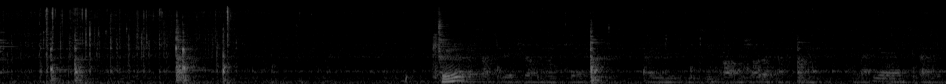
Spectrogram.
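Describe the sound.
Steady sizzling of onions frying in a pan, with several sharp scraping clatters as they're stirred; a voice briefly speaks partway through.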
